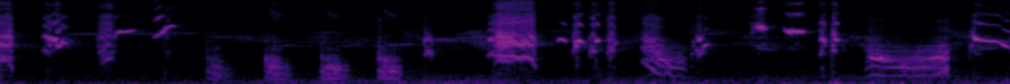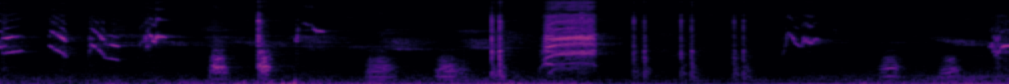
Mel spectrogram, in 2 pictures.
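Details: Javan myna (jalak kebo) singing persistently as a master recording to stimulate other birds: rapid mix of harsh squawks, broadband rasps and short whistled notes, with a low hum in the background.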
